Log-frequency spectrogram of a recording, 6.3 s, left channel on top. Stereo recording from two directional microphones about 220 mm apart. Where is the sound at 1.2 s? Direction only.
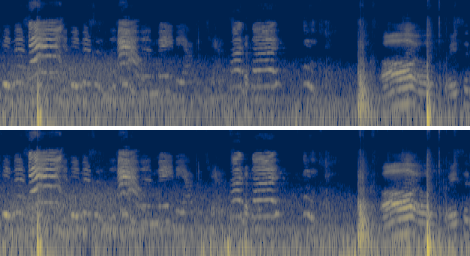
50° right (ahead or behind).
